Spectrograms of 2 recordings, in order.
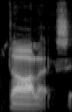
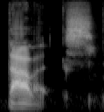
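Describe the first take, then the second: First: Daleks with a long "ar", like Darleks; wrong vowel. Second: Daleks with short flat A, as in Dal. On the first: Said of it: "It's not Daleks". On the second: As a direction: say Daleks with the A of cat. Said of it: "There's no R in it". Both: Shown as a demonstration.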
